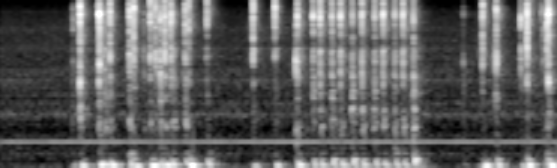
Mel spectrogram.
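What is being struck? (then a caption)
Plastic mechanical keyboard. Both hands type with their fingertips on a backlit Razer Fire mechanical keyboard with plastic keycaps, giving quick bursts of deep, thocky key clatter with light bright clicks on top. After a quiet start, the typing runs in rapid runs, pauses briefly, then resumes, while a faint steady tone hums underneath throughout.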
